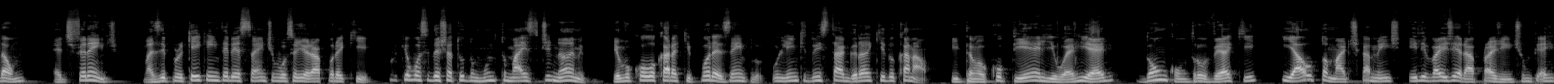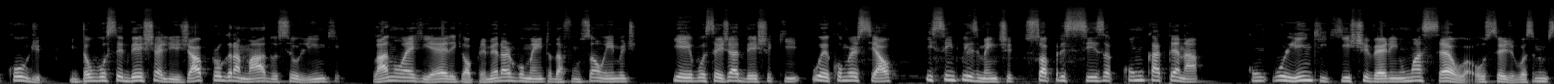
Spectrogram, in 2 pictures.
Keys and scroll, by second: 10.6 ctrl+v.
